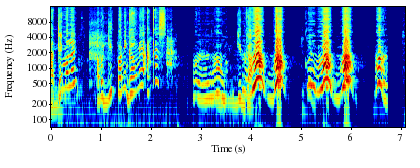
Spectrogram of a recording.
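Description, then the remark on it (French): A dog "sings" on command, letting out a series of wavering, yodel-like howls and yowls that rise and fall in pitch, with short pauses between the loud bursts. “Il chante. Ça, c'est chanter.”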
